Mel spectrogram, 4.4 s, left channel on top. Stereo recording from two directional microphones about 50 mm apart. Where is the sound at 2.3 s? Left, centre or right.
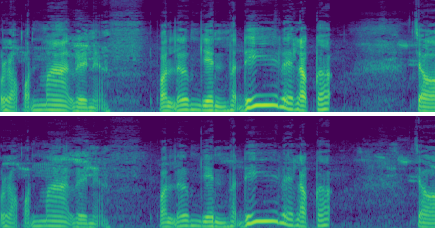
Left.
